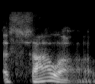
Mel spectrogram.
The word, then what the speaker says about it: Saleh: Tennessee Titans sign Robert Saleh, former Jets head coach and two-time 49ers defensive coordinator.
